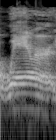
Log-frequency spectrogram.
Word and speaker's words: where: Bom, na maioria dos lugares onde se fala inglês, na grande maioria esmagadora, você não vai falar where, e sim where. Esse E não é é, é E.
